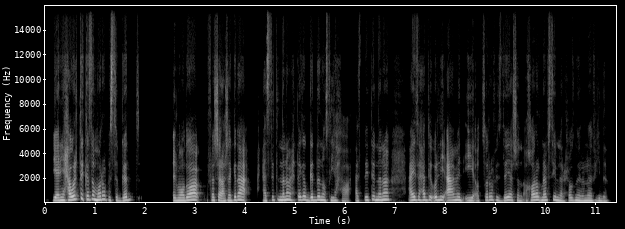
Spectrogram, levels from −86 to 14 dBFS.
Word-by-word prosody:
يعني 230 0 +4
حاولت 275 - +5
كذا 300 -1 -1
مرّة 275 +3 +5
بس 235 -3 -5
بجد 235 +6 -1 0.8
الموضوع 245 +6 +3
فَشَل 235 0 -3
عشان 200 +2 -1
كده 255 +2 +2 0.3
حسّيت 205 +6 -7
إن 255 0 +4
أنا 270 +2 +4
محتاجة 255 +2 -2
بجد 235 0 0
نصيحة، 215 -7 -3
حسّيت 235 +6 -5
إن 255 -2 +3
أنا 275 +2 +3 0.4
عايزة 250 +2 +1
حد 250 0 -2
يقول 245 0 +1
لي 250 -1 0
أعمل 230 +1 +3
إيه، 210 0 -5
أتصرّف 245 +5 -6
إزاي 225 +3 -1
عشان 220 -5 -6
أخرّج 235 +5 -1
نفسي 245 +3 -1
من 225 -4 +1
الحُزن 215 +4 -4
اللي 200 -2 0
أنا 200 0 +1
فيه 195 0 -7
ده؟ 170 +1 -11
235 Hz, 190 wpm, -21 LUFS, 215-255 Hz, 0.8 s, حاولت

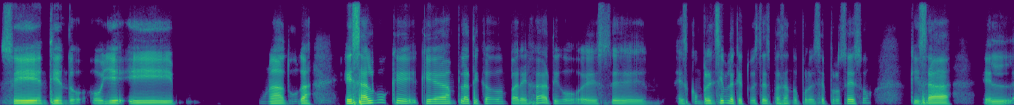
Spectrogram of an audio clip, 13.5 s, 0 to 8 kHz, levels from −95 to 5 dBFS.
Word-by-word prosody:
Sí, 115 -2 +7
entiendo. 115 +2 -2
Oye, 120 -1 -1
y 110 -3 +1 1.1
una 130 -4 0
duda, 130 -1 -1 0.4
¿es 140 +1 +7
algo 180 +7 +5
que 160 -3 -1
que 150 +2 0
han 155 0 +1
platicado 150 -1 -4
en 145 - -20
pareja? 115 -3 -3
Digo, 130 0 -10
es, 110 -1 -8
eh, 105 -4 -5 0.4
es 110 -1 -10
comprensible 140 +4 -1
que 115 - -4
tú 120 - -16
estés 120 +1 -5
pasando 115 0 -8
por 110 0 -11
ese 105 - -9
proceso. 140 +5 -5 0.5
Quizá, 110 -2 +2 0.4
el 95 0 -4
120 Hz, 125 wpm, -21 LUFS, 115-140 Hz, 1.1 s, Sí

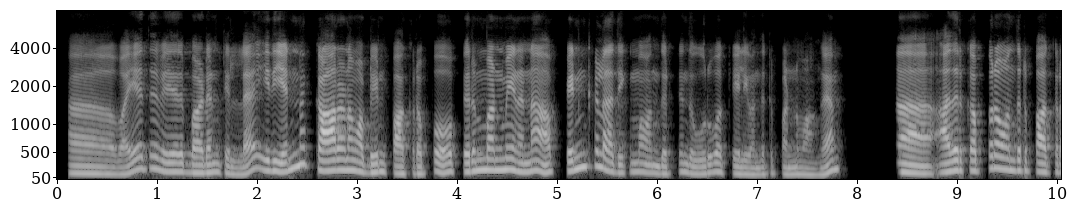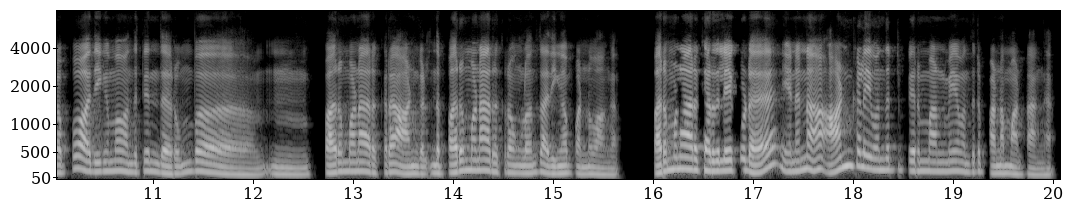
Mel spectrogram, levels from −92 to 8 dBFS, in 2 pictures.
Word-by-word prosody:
அ - - -2 0.5
வயது 200 - -2
வேறுபாடுன்ட்டு 150 -3 0
இல்ல. 115 +1 -5 0.2
இது 175 -1 +1
என்ன 235 - +1 0.2
காரணம் 180 +1 +6
அப்படினு 150 +2 -2
பார்க்குறப்போ, 125 +3 -2 0.2
பெரும்பான்மை 190 +4 +2
என்னனா, 165 +3 0 0.3
பெண்கள் 235 +6 0
அதிகமா 155 +2 -5
வந்துட்டு, 125 -1 -5
இந்த 130 -4 -4
உருவக்கேலி 140 -4 -4
வந்துட்டு 115 +3 -8
பண்ணுவாங்க. 110 -1 -6 0.8
அ - - +5 0.4
அதற்கப்புறம் 180 +5 +1
வந்துட்டு 180 -2 -3
பார்க்குறப்போ, 150 +4 -1
அதிகமா 170 +2 -1
வந்துட்டு 150 +2 -3
இந்த 140 -4 +1
ரொம்ப, 155 +6 -4 0.8
ம் 110 -1 -4 0.2
பருமனா 165 +3 +2
இருக்கிற 145 +3 -2
ஆண்கள், 125 0 -1
இந்த 135 - +1
பருமனா 185 +4 +3
இருக்கிறவங்கள 140 -3 -1
வந்து 150 -1 0
அதிகமா 130 +1 0
பண்ணுவாங்க. 115 -3 -3 0.4
பருமனா 200 +9 +4
இருக்கிறதிலே 180 -2 +4
கூட 155 - +2 0.4
என்னனா 175 +5 +2 0.2
ஆண்களை 250 0 +3
வந்துட்டு 190 0 -3
பெரும்பான்மையா 170 0 -1
வந்துட்டு 155 +1 -6
பண்ணமாட்டாங்க. 115 -5 -2
155 Hz, 135 wpm, -22 LUFS, 130-180 Hz, 0.8 s, காரணம்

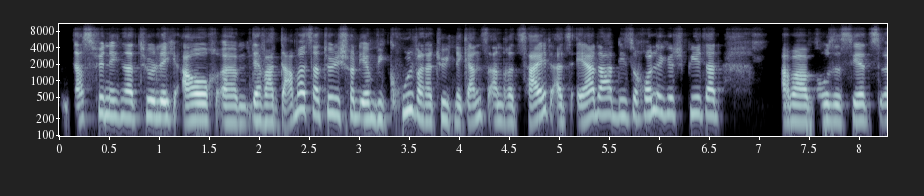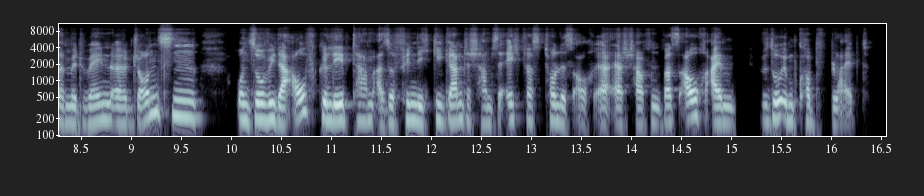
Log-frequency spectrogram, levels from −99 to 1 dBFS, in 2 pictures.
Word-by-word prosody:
Das - - 0
finde 240 -3 +1
ich 215 - -6
natürlich 210 -1 +3
auch 190 0 +7
ähm, 175 -1 +1
der 190 -1 +3
war 180 -1 +1
damals 300 +3 +2
natürlich 235 0 0
schon 230 - -2
irgendwie 200 -1 +1
cool. 285 +3 +2
War 215 - +3
natürlich 185 0 -3
‘ne 175 - -3
ganz 175 +8 -2
andere 180 -2 -3
Zeit, 175 - +3
als 180 -1 -2
er 205 +6 +3
da 240 0 +2
diese 225 0 -5
Rolle 235 +5 0
gespielt 245 +1 -5
hat. 225 -1 +3 0.6
Aber 175 -1 +2
wo 185 - -1
sie's 180 -1 -4
jetzt, 185 -1 0
äh, 180 -2 -4
mit 165 -1 -5
Dwayne, 175 +3 -3
äh, 165 -1 0
Johnson 215 - -1 0.3
und 190 -2 -2
so 195 0 +3
wieder 195 -2 +4
aufgelebt 190 -5 +2
haben 180 0 -6
also, 170 - -4
finde 185 +1 -3
ich - - -15
gigantisch. 180 -1 -1
Haben 165 0 -8
sie - - -7
echt 185 0 -3
was 180 - -6
Tolles 180 -3 -3
auch - - -10
er 160 - 0
erschaffen. 160 +1 -3
Was 175 0 -1
auch 215 +1 +4
einem 165 -1 +2 0.3
so 185 +3 0
im 200 -4 -1
Kopf - - -8
bleibt. - - -10
190 Hz, 215 wpm, -23 LUFS, 175-215 Hz, 0.6 s, auch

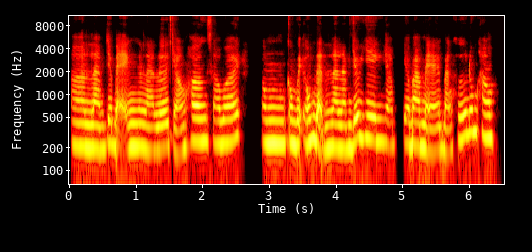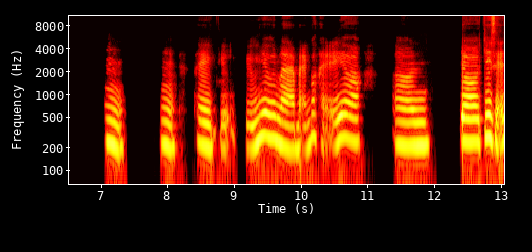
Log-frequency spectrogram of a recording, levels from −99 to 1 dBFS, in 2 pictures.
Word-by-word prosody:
à, 210 -1 -3
làm 200 -1 0
cho 230 - -2
bạn 210 -1 -1
là 185 -1 -4
lựa 195 +2 0
chọn 200 -3 -5
hơn 240 +1 +3
so 230 -2 -6
với 235 +4 +1 0.3
công 230 -1 +2
công 235 -1 +2
việc 220 - 0
ổn 230 +3 +3
định 200 -5 +2
là 205 -1 0
làm 200 0 0
giáo 245 +4 +3
viên 250 -2 0
do 220 -2 -6 0.2
do 230 - -2
ba 215 -1 +2
mẹ 190 -3 -1
bạn 175 -2 -5
hướng, 260 +3 +1
đúng 320 +1 +2
hông? 270 -2 +2 0.7
Ừm, 220 -5 0 0.6
ừm. 220 -4 -2 0.3
Thì 235 - -5 0.3
kiểu 195 -1 -9 0.2
kiểu 195 +1 -2
như 270 +1 +4
là 210 -6 +2
bạn 195 +3 -5
có 280 - -3
thể, 220 +5 -2
ơ, 260 -3 +1 0.5
ờ, 215 -1 0 0.7
cho 235 -1 +6
chia 275 +3 +6
sẻ 235 -1 +1
225 Hz, 195 wpm, -24 LUFS, 200-245 Hz, 0.7 s, cho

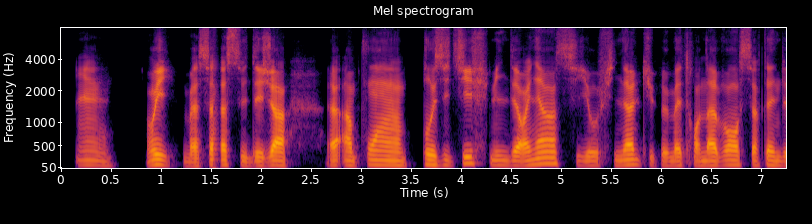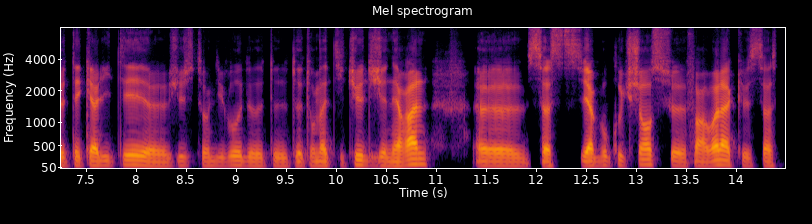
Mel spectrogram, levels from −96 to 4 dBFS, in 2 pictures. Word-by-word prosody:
Mmh. 95 -4 -4 0.4
Oui, 100 -1 +4
bah, 80 0 +1
ça 105 - 0
c'est 90 -3 -5
déjà, 90 +2 +5 0.4
heu, - - +5
un 95 -1 +4
point 95 -1 +2 0.2
positif, 105 +6 -1
mine 95 0 -5
de 95 - 0
rien, 120 +7 +5
si 95 -5 -9
au 90 0 -2
final 105 +2 +1
tu - - -10
peux 90 - -5
mettre 90 0 -2
en 90 +1 -2
avant 95 +2 +4
certaines 95 0 -1
de 90 - -3
tes - - -5
qualités, 95 +3 0
heu, 80 -3 0
juste 90 +2 -12
au 85 - -5
niveau 90 +2 -4
de 85 -1 -4
de 80 -1 -6
de 80 - -5
ton 85 0 -8
attitude 90 +2 -3
générale. 90 +7 +3 0.5
Heu, 85 -2 0
ça, - - 0
s'il - - -3
y - - +9
a - - +7
beaucoup 95 +3 -9
de - - -10
chance, 110 -2 -2
heu, 90 -2 -1
enfin 80 0 -2
voilà, 100 0 +6
que 85 - -11
ça 85 +1 -4
90 Hz, 200 wpm, -24 LUFS, 85-100 Hz, 0.5 s, y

